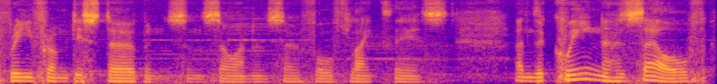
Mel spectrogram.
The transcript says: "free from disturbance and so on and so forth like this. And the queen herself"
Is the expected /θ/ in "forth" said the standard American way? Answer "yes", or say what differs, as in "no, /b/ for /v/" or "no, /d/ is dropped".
yes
